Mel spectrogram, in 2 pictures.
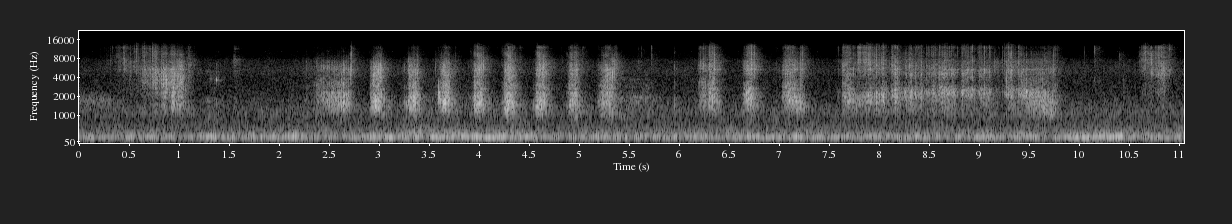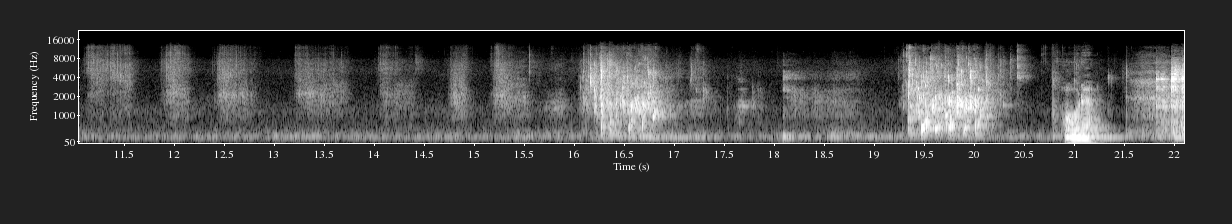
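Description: Rockwell 6C stainless safety razor scraping through two-day stubble in quick short strokes, about three to four a second, over a faint steady low hum. Near the end come two louder rushes of noise.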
